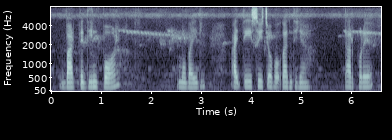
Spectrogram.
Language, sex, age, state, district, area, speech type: Santali, female, 18-30, West Bengal, Birbhum, rural, spontaneous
